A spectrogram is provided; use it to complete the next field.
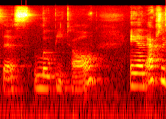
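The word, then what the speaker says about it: L'Hôpital: Okay, so that's how you pronounce this, L'Hopital. And actually sometimes there's an S here too, like hospital, but it's pronounced the same.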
